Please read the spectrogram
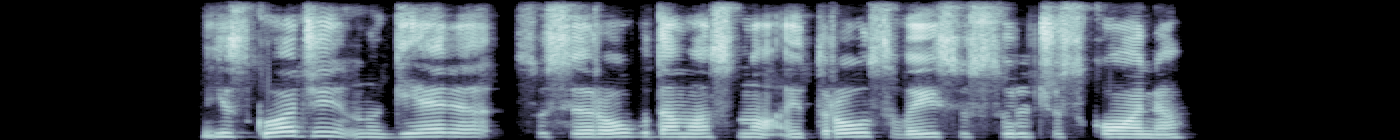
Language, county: Lithuanian, Klaipėda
